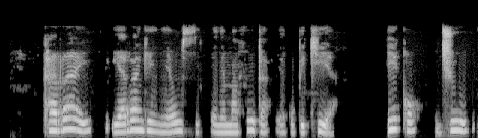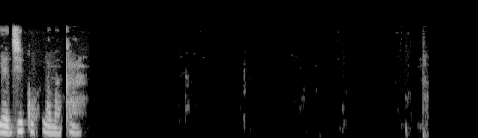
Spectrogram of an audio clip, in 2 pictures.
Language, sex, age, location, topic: Swahili, female, 36-49, Mombasa, agriculture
